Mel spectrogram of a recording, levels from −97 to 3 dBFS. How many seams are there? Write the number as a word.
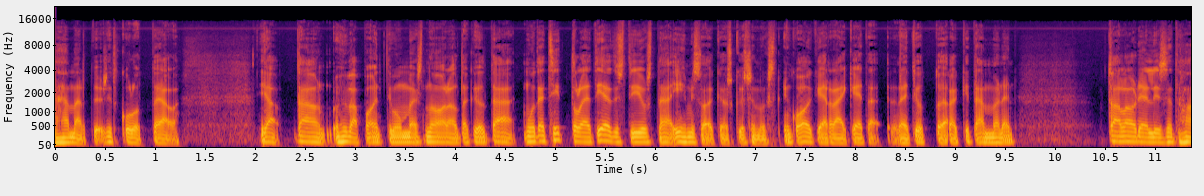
two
